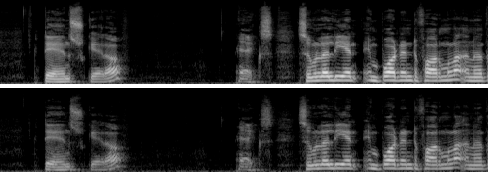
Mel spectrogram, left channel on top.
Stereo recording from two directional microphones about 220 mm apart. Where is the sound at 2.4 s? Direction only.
45° left (ahead or behind).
